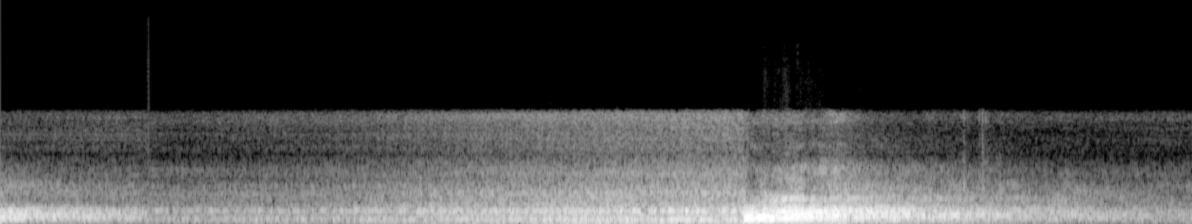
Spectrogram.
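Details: A hairdryer gives a steady low motor hum that swells loudly around the eighth second, then fades. No animal voice is heard.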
